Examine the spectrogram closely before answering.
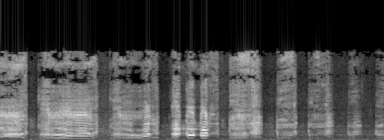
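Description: Dog whining and yowling in short cries that bend up and down in pitch, a run of them in the first second and a half and another about three seconds in.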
